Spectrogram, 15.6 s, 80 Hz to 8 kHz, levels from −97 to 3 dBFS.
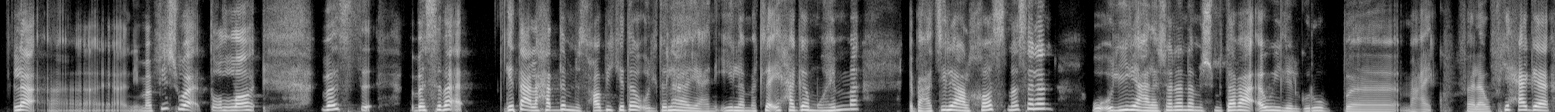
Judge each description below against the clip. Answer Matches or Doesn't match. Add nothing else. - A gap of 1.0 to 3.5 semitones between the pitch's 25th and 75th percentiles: Doesn't match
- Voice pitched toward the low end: Doesn't match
